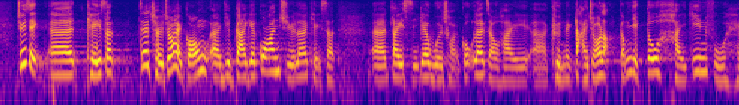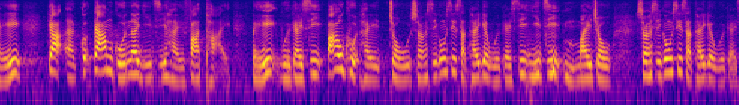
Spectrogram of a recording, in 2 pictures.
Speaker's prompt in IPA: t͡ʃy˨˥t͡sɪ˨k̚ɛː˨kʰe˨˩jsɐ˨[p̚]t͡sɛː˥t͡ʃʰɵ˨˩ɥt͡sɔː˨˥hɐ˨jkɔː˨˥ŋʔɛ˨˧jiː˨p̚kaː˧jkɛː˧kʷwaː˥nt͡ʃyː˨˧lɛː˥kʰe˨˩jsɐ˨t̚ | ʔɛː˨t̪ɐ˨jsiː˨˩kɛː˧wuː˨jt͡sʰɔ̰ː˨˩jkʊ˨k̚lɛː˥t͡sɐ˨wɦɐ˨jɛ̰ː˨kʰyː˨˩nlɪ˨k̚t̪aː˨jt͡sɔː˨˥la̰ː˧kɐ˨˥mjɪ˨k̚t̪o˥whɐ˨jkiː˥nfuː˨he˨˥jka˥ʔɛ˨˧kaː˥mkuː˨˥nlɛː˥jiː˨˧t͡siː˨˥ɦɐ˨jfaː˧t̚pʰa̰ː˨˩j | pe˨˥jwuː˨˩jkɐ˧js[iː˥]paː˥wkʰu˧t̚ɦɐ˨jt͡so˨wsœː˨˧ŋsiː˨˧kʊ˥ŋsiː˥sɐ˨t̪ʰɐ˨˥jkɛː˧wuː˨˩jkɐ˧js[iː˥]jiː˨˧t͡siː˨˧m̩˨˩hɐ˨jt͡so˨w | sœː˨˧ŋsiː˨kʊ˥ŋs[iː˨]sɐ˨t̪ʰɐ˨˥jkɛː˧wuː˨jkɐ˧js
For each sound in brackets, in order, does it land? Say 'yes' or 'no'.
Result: no, yes, yes, no

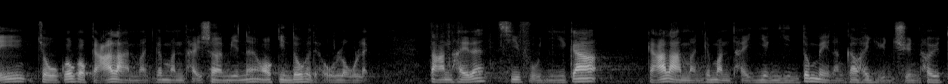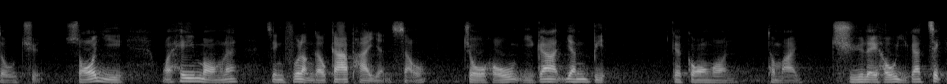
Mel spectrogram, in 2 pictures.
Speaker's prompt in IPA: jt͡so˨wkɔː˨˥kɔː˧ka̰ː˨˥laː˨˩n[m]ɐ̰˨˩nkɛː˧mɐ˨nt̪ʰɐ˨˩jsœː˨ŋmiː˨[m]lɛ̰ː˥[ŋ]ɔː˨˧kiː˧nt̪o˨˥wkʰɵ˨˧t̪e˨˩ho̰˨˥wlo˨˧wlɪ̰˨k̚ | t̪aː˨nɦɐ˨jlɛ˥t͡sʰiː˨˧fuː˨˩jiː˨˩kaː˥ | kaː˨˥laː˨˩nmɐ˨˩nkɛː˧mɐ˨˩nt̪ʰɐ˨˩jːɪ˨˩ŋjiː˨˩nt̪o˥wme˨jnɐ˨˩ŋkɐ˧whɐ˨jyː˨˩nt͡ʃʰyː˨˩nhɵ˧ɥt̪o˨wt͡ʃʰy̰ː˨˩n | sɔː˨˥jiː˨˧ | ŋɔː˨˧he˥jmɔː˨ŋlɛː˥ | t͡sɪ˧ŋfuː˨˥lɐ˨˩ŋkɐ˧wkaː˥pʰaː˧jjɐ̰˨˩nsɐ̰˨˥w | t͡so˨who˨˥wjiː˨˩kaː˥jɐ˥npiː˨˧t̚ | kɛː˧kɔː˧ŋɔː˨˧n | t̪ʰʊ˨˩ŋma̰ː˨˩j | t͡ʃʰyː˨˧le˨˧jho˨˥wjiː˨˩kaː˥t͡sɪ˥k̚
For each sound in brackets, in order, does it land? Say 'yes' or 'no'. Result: yes, no, yes

